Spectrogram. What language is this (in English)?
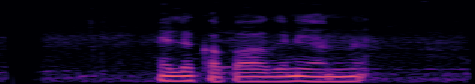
Sinhala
